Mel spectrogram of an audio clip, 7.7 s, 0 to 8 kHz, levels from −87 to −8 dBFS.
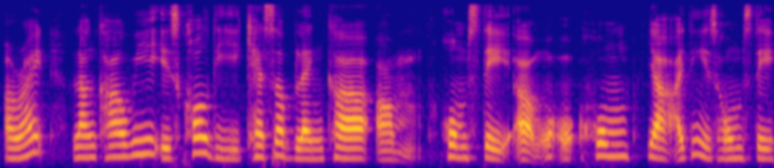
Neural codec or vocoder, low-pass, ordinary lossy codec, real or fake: none; 7.2 kHz; none; real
